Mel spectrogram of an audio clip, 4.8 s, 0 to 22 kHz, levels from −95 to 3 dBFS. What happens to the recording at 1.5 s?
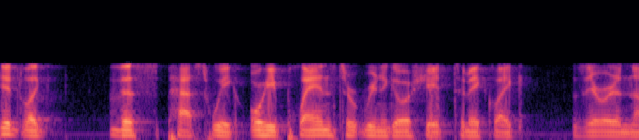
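Nothing goes wrong at 1.5 s; the speech there passes intact through the G.726 path, with only the narrow telephone band that stops near 3.8 kHz.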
